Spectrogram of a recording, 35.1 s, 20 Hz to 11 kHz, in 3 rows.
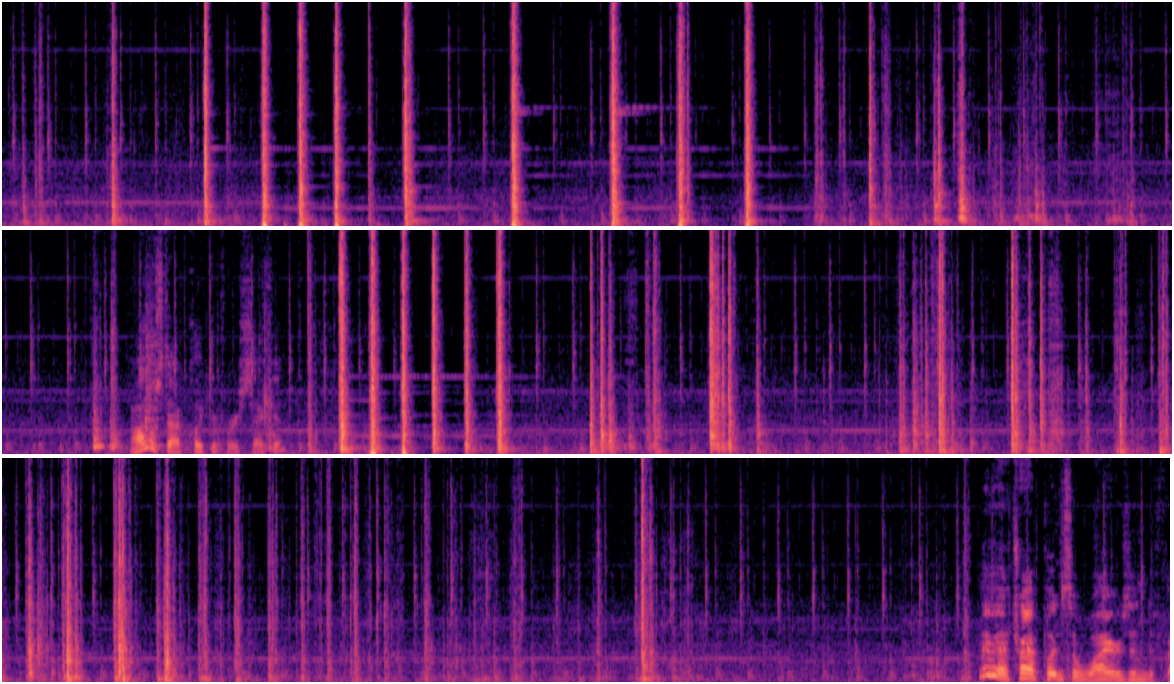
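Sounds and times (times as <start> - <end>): hammer striking metal computer case: 2.0 - 4.3, 5.1 - 5.4, 6.1 - 9.8, 15.1 - 16.9.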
